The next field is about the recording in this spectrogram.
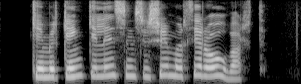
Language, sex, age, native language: Icelandic, female, 18-19, Icelandic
